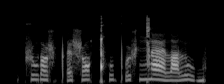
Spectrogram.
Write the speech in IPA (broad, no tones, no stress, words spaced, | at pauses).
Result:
ʈ͡ʂuɾɔʂ pʼɛʂɔ ǃʰupʼuʂŋ͡ǀæ lɑluɡ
